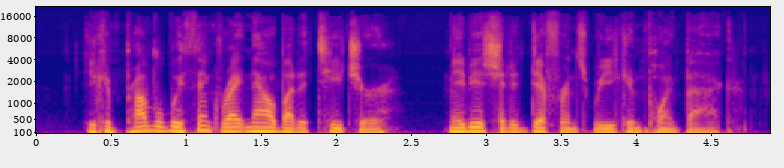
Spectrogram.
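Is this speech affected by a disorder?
No.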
